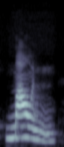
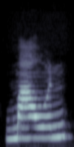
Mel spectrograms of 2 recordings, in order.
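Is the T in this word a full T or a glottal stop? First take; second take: glottal stop; glottal stop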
